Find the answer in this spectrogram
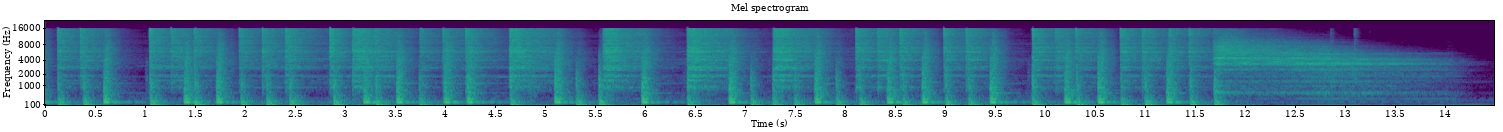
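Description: Drum kit played in a short groove, with a Saluda Earthworks heavy crunch cymbal stack struck among the drum hits. The playing stops about twelve seconds in and the cymbals ring out, fading away.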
